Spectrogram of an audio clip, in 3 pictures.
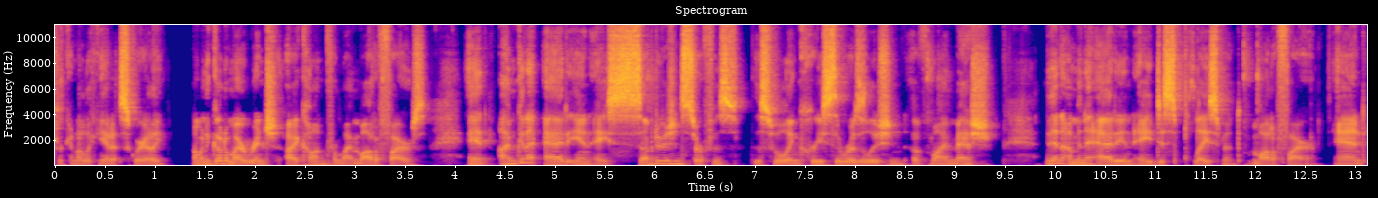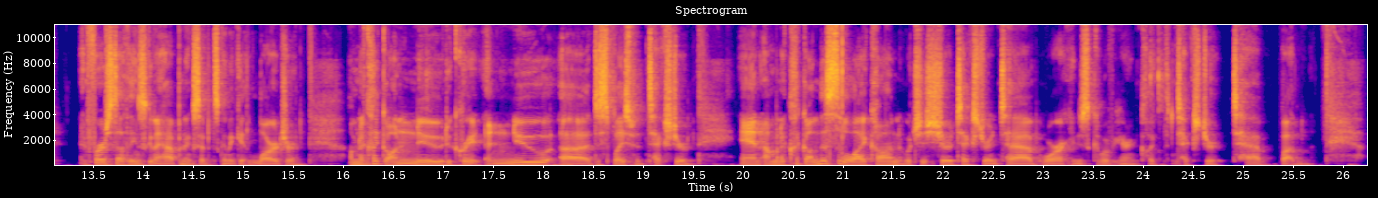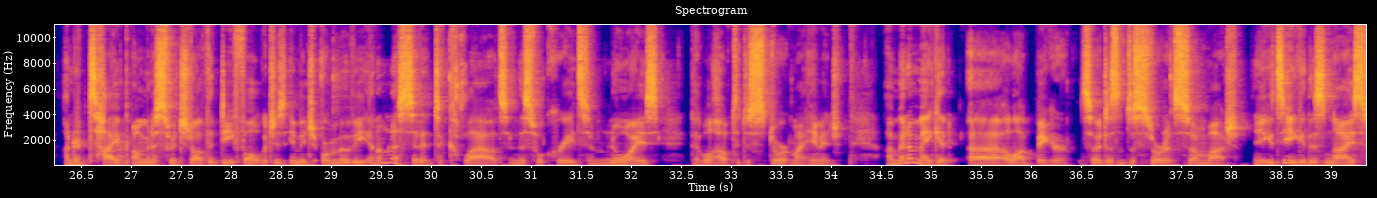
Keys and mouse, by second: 0.0 g, 1.1 g, 3.6-5.9 drag, 9.0-12.2 drag, 24.0-24.4 drag, 28.8-30.1 drag, 33.9-37.4 drag, 38.6-39.3 middle drag.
